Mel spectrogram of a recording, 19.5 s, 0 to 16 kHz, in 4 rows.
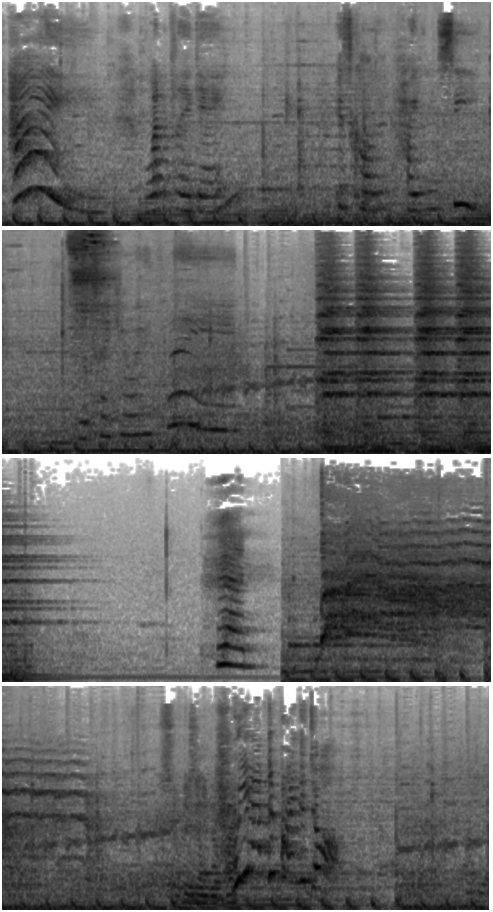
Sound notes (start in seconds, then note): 7.7 scary music; 12.9 screaming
